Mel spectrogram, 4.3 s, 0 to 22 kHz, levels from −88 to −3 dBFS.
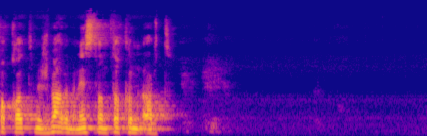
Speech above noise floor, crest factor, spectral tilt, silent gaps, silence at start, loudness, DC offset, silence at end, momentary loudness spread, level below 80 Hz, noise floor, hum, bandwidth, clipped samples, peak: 48 dB; 20 dB; -5.5 dB/octave; none; 0 s; -18 LUFS; under 0.1%; 2.6 s; 8 LU; -70 dBFS; -66 dBFS; none; 15 kHz; under 0.1%; -2 dBFS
